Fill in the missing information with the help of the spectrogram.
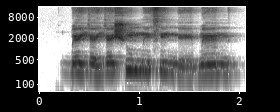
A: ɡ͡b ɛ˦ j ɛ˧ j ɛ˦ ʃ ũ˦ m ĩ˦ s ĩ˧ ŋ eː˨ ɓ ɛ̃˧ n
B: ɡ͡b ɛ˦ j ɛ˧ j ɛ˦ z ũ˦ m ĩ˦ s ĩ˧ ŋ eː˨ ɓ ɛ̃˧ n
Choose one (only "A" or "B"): A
